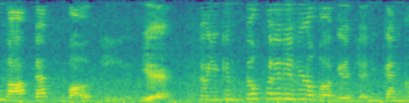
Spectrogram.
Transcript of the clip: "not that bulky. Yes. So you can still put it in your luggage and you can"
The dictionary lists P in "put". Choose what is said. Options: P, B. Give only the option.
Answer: P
